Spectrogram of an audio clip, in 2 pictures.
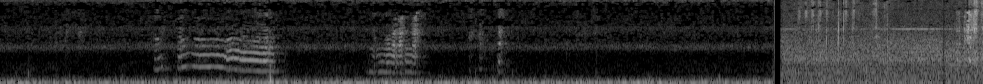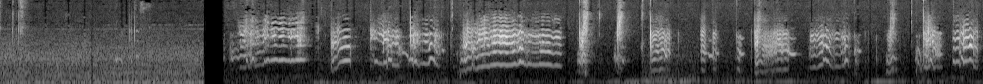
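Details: Domestic cat chattering, a sound made on spotting a bird or insect it cannot reach; short stacked, clicking chirps in quick bursts, then a stretch of broadband noise, then busier chattering chirps after an abrupt cut.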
